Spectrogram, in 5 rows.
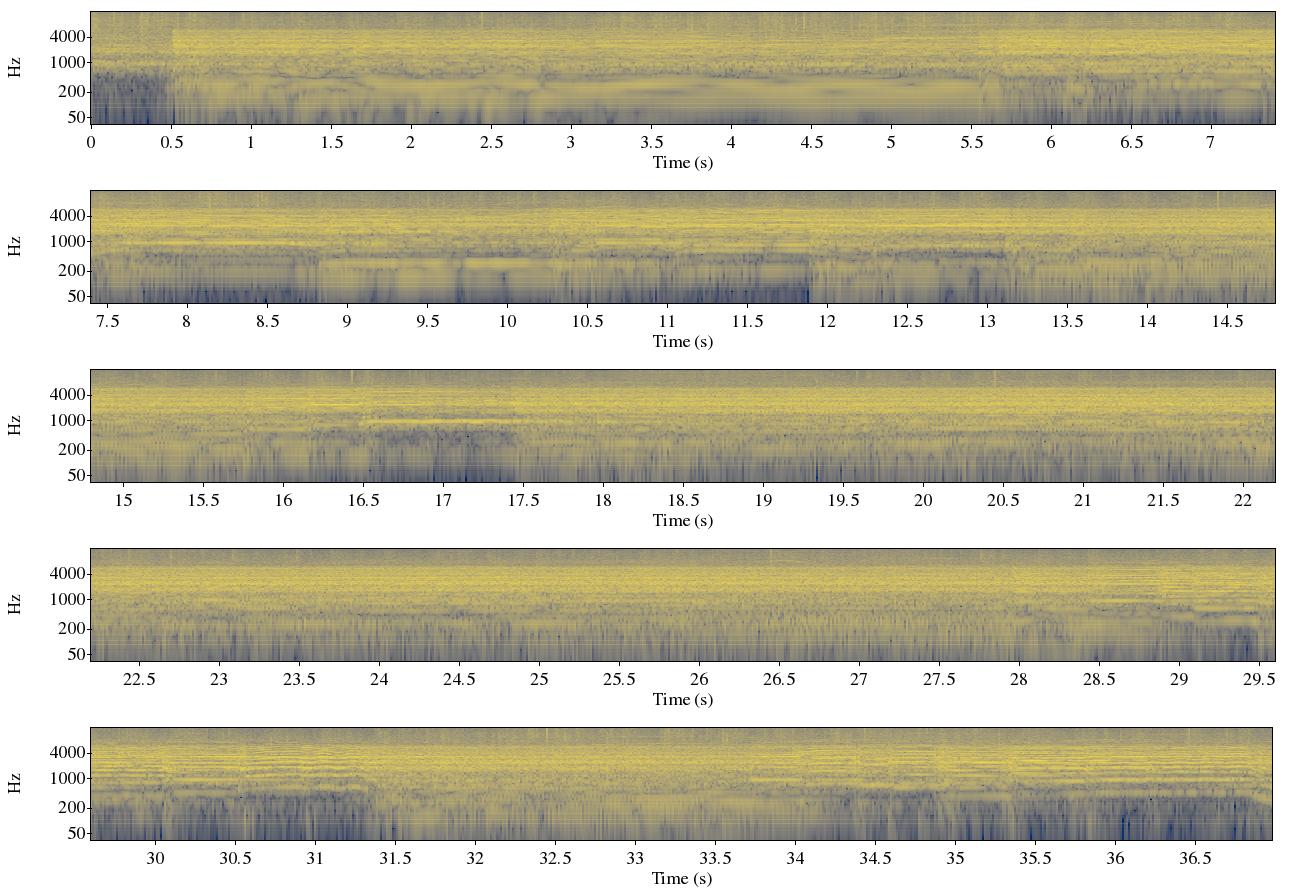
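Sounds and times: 
guitar solo: 0.1 - 36.9.

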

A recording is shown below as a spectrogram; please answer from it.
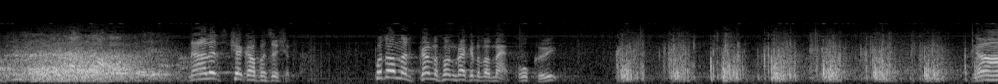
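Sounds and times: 
laughter: 0.0 - 1.9
speech: 2.0 - 6.3, 9.8 - 9.9
marching footsteps on a road as a comedy sound effect: 6.1 - 9.8.

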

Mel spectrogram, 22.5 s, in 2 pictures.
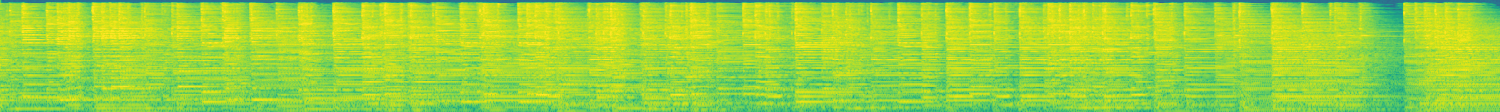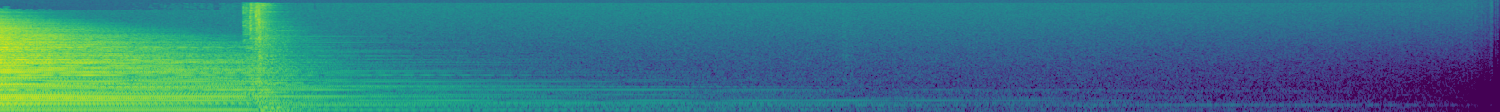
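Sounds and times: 
harpsichord gigue in D minor: 0.0 - 14.1.

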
